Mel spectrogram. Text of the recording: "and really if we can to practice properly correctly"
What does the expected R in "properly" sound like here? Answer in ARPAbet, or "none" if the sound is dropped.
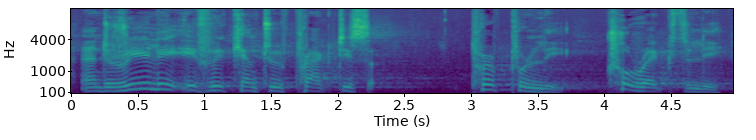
none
